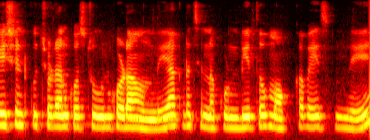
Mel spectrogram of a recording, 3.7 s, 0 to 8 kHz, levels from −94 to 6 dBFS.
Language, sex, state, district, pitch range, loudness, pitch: Telugu, female, Andhra Pradesh, Annamaya, 180-200 Hz, -16 LUFS, 190 Hz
